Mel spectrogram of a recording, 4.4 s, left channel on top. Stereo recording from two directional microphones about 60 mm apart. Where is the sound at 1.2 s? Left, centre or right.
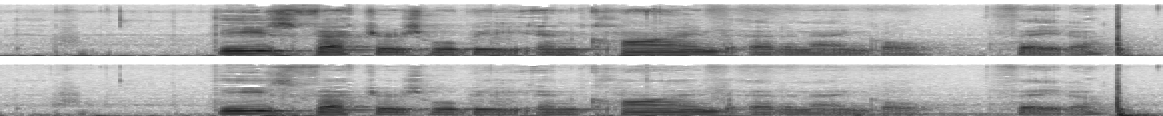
Right.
